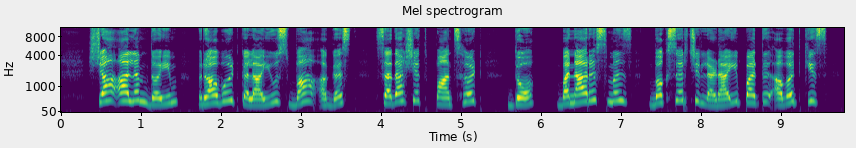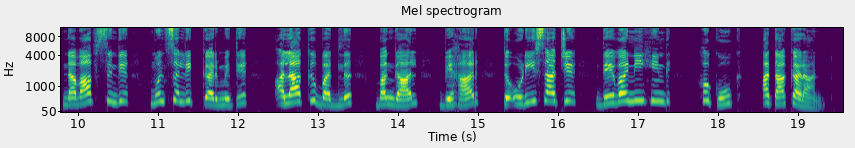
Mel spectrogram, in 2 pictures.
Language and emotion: Kashmiri, neutral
